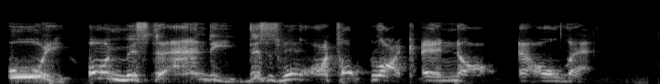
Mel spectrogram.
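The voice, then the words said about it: Failed attempt at Australian accent. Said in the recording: “I know you're trying to do Aussie accent, but you just sound like Russell Brand or something.”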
